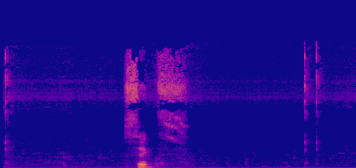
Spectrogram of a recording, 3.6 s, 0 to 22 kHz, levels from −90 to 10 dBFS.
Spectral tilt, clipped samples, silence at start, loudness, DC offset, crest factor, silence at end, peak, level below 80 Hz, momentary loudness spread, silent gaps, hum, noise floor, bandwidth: -3.5 dB/octave; under 0.1%; 0.05 s; -35 LUFS; under 0.1%; 24 dB; 0.4 s; -18 dBFS; -82 dBFS; 20 LU; none; none; -74 dBFS; 16.5 kHz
